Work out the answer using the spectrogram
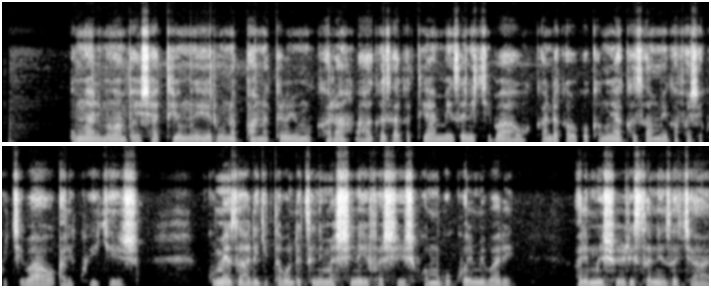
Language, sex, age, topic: Kinyarwanda, female, 25-35, education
